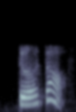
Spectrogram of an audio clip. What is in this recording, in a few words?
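"得到", Chinese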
